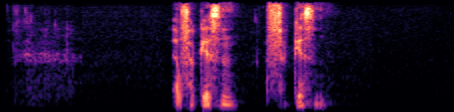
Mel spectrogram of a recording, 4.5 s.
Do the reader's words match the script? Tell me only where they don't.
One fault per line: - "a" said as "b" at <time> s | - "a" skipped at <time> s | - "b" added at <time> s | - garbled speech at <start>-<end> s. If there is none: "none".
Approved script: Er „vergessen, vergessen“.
none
